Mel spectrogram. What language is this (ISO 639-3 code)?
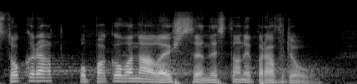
ces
